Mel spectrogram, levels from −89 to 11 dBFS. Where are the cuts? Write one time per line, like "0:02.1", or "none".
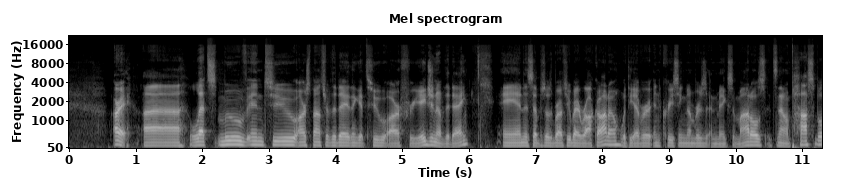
none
